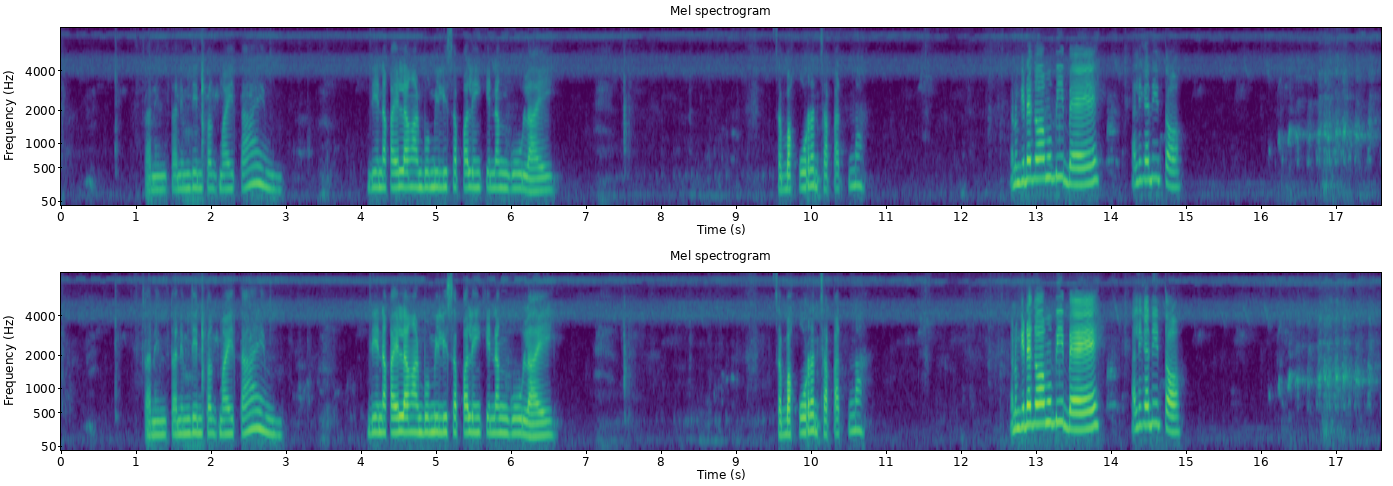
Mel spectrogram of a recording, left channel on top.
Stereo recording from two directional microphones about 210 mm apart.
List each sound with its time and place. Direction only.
1.1 s speech: 25° right (ahead or behind)
4.1 s speech: 15° right (ahead or behind)
9.5 s speech: 15° right (ahead or behind)
12.6 s speech: 25° right (ahead or behind)
14.3 s speech: 40° right (ahead or behind)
